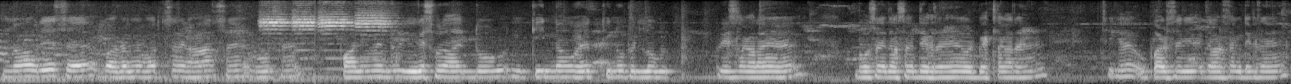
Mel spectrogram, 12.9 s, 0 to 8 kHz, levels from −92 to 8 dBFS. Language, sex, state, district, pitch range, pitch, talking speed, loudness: Hindi, male, Bihar, Begusarai, 165-175 Hz, 170 Hz, 175 wpm, -15 LUFS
